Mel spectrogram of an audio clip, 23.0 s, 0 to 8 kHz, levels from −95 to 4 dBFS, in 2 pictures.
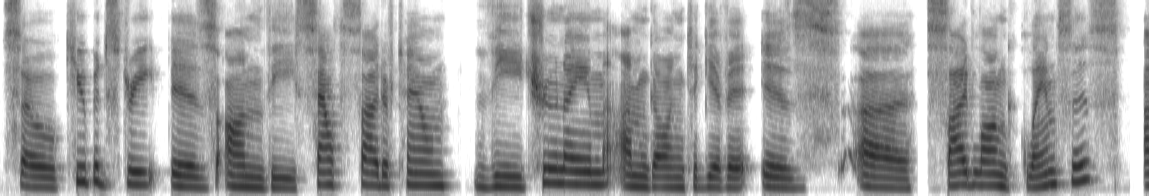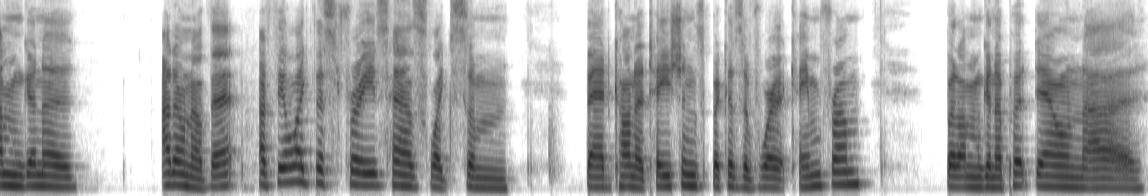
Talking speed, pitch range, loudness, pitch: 130 wpm, 150-185 Hz, -18 LUFS, 165 Hz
